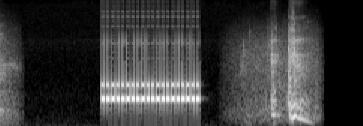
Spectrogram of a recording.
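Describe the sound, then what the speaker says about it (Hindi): A telephone rings indoors in a household, one clear electronic trilling ring lasting about a second, followed by a brief rustle and handling noise as someone moves toward it. "उठाओ उठाओ, कब से फोन बज रहा है?"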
